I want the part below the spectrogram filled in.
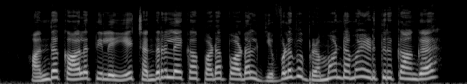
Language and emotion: Tamil, surprised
